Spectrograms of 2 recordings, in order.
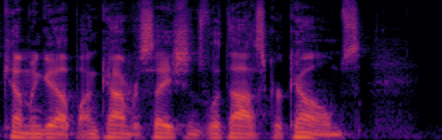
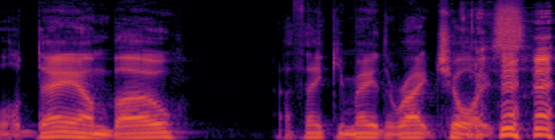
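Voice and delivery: dry, deadpan coach voice. Retelling his coach's reply after hearing about his breakup, Rich Brooks deadpan voice. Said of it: "in that dead dry pan voice".

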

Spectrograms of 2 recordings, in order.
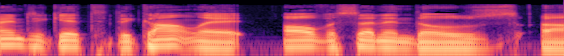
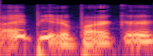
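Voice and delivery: put-on offhand casual voice, very high pitch; 12 semitones higher than usual. Retelling a movie scene, quoting Captain Marvel: nonchalant Captain Marvel line. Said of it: "real nonchalant".

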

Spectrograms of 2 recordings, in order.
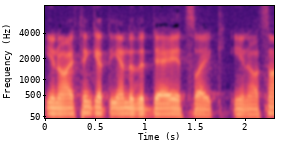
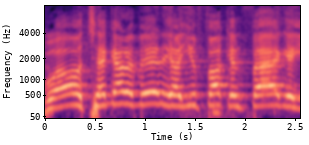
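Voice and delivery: very high, shrill, abusive yell. Retelling a staged street scene, what the other would say: imitating someone yelling. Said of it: "you'd yell at me and shit".

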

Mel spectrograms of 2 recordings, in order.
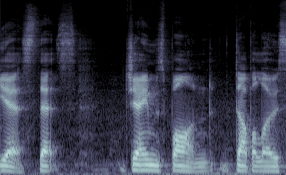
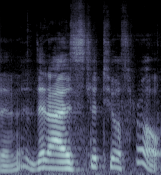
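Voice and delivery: put-on Austrian accent, pitched up; 6 semitones higher, 4 dB quieter than usual. Quoting a film character's line, in an austrian accent. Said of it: "In his very best Austrian accent".

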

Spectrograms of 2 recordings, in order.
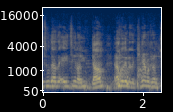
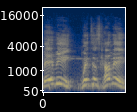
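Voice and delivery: put-on heavy, thick Spanish accent; 6 semitones higher, 5 dB louder than usual.

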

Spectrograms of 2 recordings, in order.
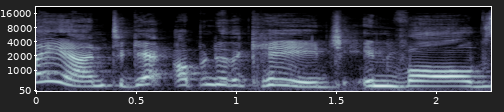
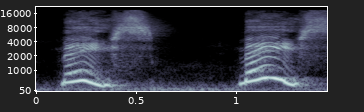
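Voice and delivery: very high, overjoyed, excited calling out; 10 semitones higher than usual. Retelling how Mace's dad spots his son below: retelling excited calling out. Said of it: "Mace's dad becomes so excited that he goes".

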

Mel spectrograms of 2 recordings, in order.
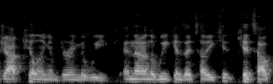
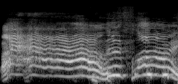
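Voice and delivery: put-on scream, much higher and louder; 6 dB louder than usual. Speaker on the phone retells Colin opening the beetle container: imitating Colin screaming. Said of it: "And he's like screaming".

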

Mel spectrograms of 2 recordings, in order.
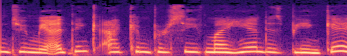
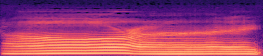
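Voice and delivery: put-on depressed donkey voice, lower; 7 semitones lower than usual. Describing the Winnie the Pooh characters: Eeyore voice. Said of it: "And Eeyore's like".

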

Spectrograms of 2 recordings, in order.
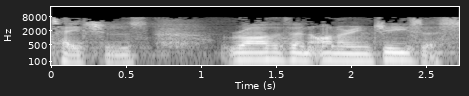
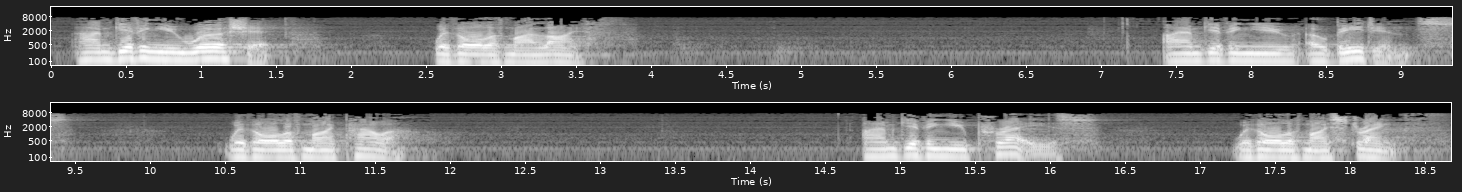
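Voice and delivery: very slow, unhurried reading pace. Reading a Carmichael text aloud so listeners can reflect, reading very slowly. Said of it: "I want to read it slowly to you now".

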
